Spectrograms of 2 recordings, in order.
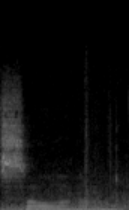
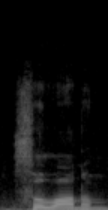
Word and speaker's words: Solanum: Let's go meet Solomon." Is that how you pronounce it? Is it like Solanum? Solanum. Solanum. Salam. Solomon. I see. Yeah, like salami.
